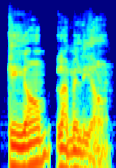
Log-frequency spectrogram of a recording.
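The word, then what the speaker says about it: Guillaume Le Million: Giam Lamelon. If it doesn't rhyme, you're not pronouncing it right.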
